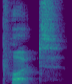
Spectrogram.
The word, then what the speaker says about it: put: fo put put okay that is a vowel that you must eat okay you have to push that down your throat don't don't try to push it out of your mouth try to push it down your throat you have to feel it going down into your throat put it goes down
